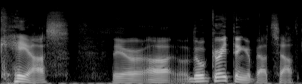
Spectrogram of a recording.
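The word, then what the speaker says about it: KAO=S: It's spelled K-A-O. There's an equal sign and then an S. And through the magic of the internet, I wrote to them this morning, and in fact, it's pronounced Chaos.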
